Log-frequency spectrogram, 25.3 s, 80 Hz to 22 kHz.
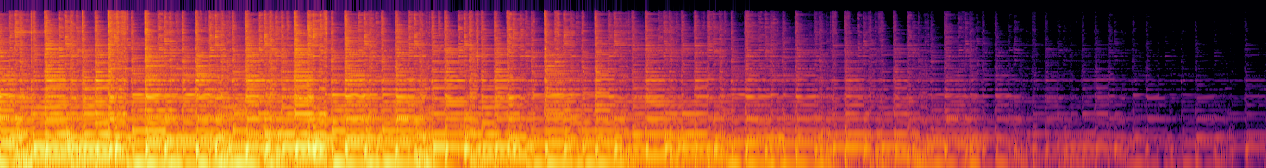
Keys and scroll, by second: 0.3 super+Right, 9.5 super+Right, 14.6 super+Right, 22.0 super+Right.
